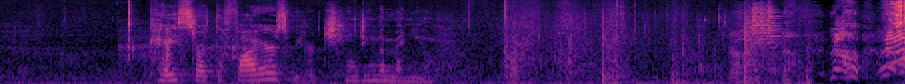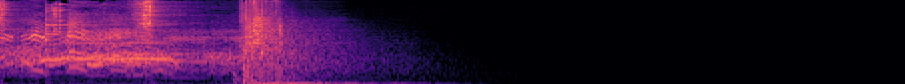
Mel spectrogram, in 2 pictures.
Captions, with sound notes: Okay, start the fires. We are changing the menu. [Screaming]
